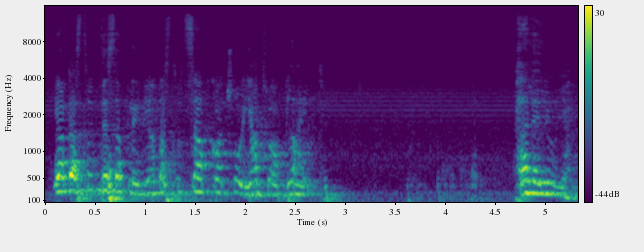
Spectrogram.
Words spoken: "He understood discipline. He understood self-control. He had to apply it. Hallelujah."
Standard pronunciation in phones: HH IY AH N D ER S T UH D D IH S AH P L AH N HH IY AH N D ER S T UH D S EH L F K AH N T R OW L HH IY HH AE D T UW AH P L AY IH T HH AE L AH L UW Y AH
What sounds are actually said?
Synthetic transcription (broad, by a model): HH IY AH N D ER S T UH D D IH S AH P L AH N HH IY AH N D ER S T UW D S EH L F K AH N T R OW L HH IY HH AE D T UW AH B L AY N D HH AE L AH L UW Y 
